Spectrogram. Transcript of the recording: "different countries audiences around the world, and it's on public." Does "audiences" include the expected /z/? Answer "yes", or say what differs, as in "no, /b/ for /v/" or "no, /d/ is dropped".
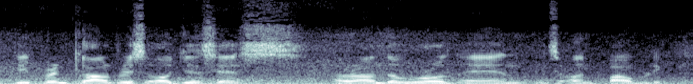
no, /s/ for /z/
